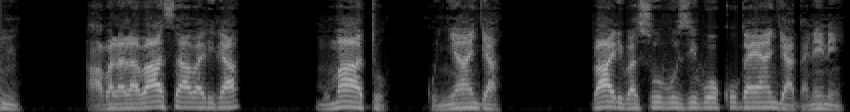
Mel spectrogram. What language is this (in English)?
Ganda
